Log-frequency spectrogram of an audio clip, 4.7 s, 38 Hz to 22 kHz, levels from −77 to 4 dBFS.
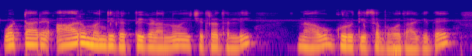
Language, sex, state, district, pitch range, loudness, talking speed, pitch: Kannada, male, Karnataka, Bangalore, 110-135 Hz, -17 LUFS, 100 wpm, 120 Hz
